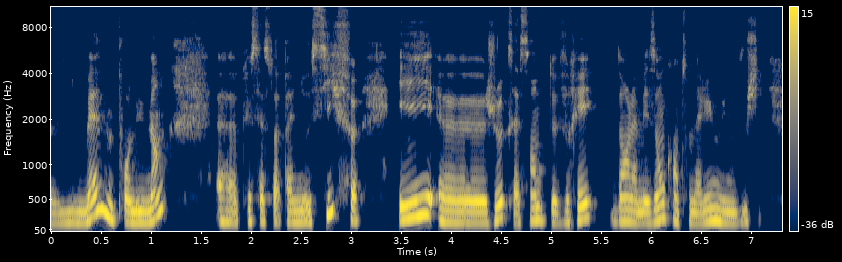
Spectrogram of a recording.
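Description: A dark, mellow voice is heard against a quiet background. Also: woman. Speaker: shop owner and entrepreneur. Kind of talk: casual interview.

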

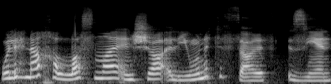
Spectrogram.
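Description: With an Iraqi accent, a woman speaks at a very slow pace. Her high pitch swings very widely. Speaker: English teacher. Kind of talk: tutorial.

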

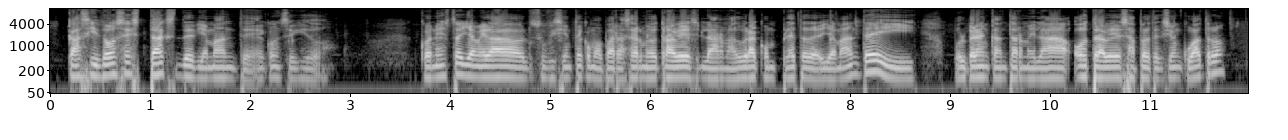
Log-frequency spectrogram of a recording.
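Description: Dry and close with no echo, a man's medium-pitched voice moves at a moderate pace with fairly even intonation. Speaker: gaming youtuber. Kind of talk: gameplay commentary. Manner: casual, rambling with repetitions.

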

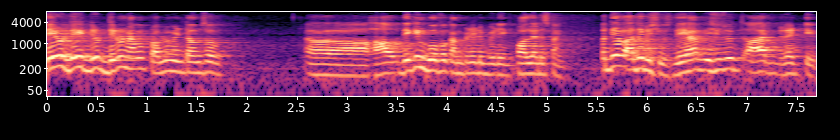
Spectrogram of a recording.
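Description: Talking at a very fast pace, a man with a Kerala Indian accent and a fairly high pitch is heard with audible room echo. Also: ordinary pitch variation. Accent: Malayali Indian English. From India, Kerala. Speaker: civil services exam topper. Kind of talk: strategy talk to students. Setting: classroom with live audience. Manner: casual, hesitant with fillers. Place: classroom.

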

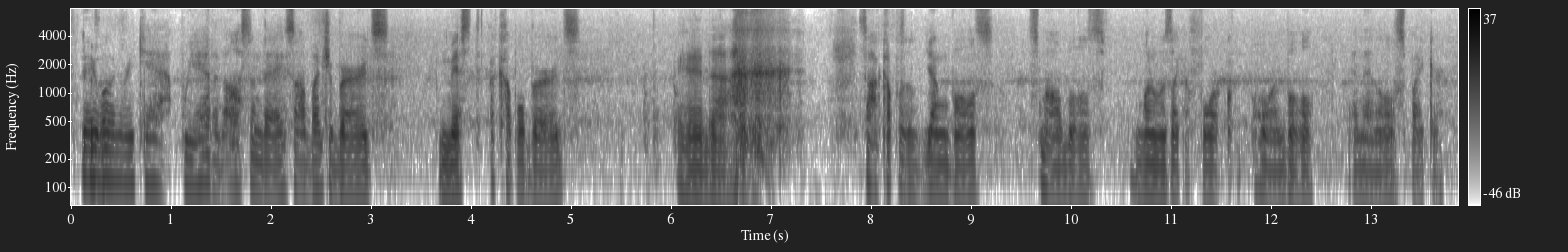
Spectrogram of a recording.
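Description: Through noticeable background noise, a man with a very deep, low pitch talks at a moderate pace with fairly even intonation and long, frequent pauses, the sound dry with no echo. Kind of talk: casual vlog chat. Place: open country. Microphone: phone near.

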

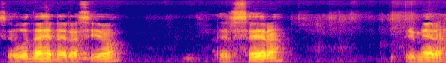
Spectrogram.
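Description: Dark, mellow tone from a man at a slow pace with ordinary pitch variation

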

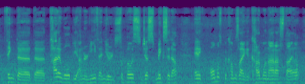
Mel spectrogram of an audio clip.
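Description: A man speaks fairly quickly as noticeable noise carries in the background. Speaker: food vlogger. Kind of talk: casual vlog chat, food review. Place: street. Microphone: phone near.

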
